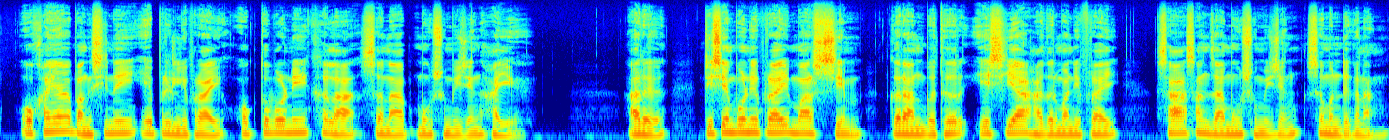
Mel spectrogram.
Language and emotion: Bodo, neutral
